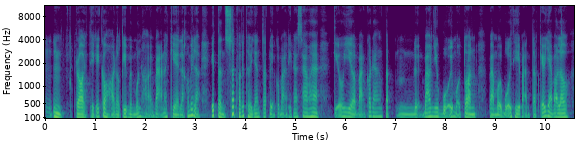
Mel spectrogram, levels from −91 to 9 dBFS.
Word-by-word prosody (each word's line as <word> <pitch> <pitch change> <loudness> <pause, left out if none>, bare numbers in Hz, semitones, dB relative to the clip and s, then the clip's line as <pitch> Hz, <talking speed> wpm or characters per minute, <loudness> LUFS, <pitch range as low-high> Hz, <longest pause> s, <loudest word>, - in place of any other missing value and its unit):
Ừm, 130 - -13
ừm, 115 -5 +6 0.3
rồi 100 -3 +6
thì 100 - -2
cái 120 - -1
câu 130 0 +3
hỏi 95 -4 -2
đầu 95 -2 -1
tiên 105 +3 +1
mình 95 -2 -1
muốn 105 +5 0
hỏi 110 -4 -6
bạn - - -2
á 115 - -1
kìa 90 -3 +1
là 85 - -2
không 145 - -1
biết 165 - +5
là 145 - 0 0.2
cái 155 - +4
tần 105 -6 +3
suất 200 - +3
và - - +2
cái 140 - +1
thời 110 -7 +1
gian 110 +2 0
tập 115 +1 -5
luyện - - -2
của - - -6
bạn - - -3
thì 100 - -7
ra 115 +1 -3
sao 120 +1 -1
ha? 120 -2 +3 0.3
Kiểu - - -1
giờ 120 -6 +2
bạn - - -4
có 130 - -1
đang 125 0 -2
tập, - - -5
ừm, 95 -1 -4
luyện 100 +1 -3
bao 120 +1 +3
nhiêu 125 0 +2
buổi 115 +5 +1
mỗi 125 -4 -2
tuần 95 -3 +4 0.3
và 90 - +1
mỗi 90 0 +1
buổi - - +1
thì - - +1
bạn - - -5
tập - - -4
kéo 120 - +3
dài 135 -4 +2
bao 110 +1 +2
lâu? 110 0 +4
110 Hz, 325 wpm, -23 LUFS, 100-125 Hz, 0.3 s, ừm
